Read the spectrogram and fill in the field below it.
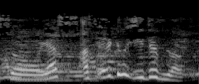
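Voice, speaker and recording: A woman's voice: high-pitched, sing-song, brisk. A woman, casually narrating a vlog and mixing English phrases into her talk. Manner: mixes English phrases into Bengali, chatty. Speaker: vlogger. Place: busy indoor public food court. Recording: loud crowd and noise of a busy food court.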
